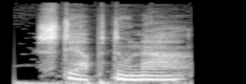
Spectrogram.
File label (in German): Narr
